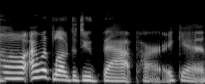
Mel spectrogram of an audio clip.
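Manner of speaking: ordinary talk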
